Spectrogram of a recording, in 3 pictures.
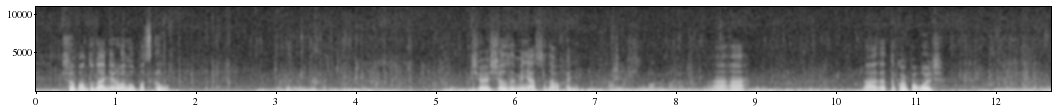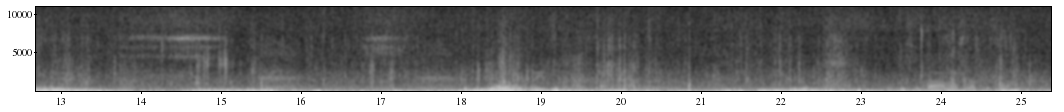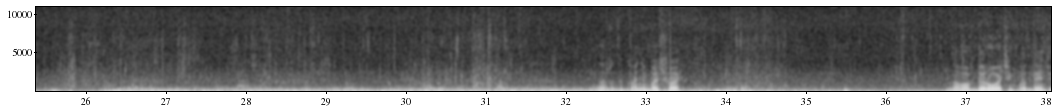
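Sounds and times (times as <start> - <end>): wind buffeting microphone: 0.0 - 38.0.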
